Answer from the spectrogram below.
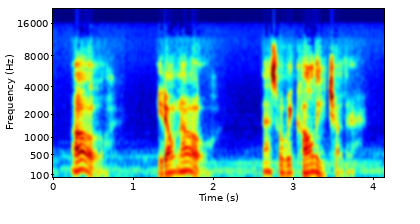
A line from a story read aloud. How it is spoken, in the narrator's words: Her seatmate sighed and said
